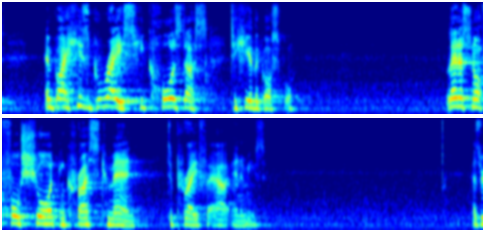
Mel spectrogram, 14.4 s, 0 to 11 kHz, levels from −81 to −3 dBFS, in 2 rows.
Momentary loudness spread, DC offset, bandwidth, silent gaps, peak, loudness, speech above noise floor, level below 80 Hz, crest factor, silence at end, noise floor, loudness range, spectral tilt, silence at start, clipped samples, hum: 18 LU; under 0.1%; 10.5 kHz; none; -14 dBFS; -33 LUFS; 30 dB; -82 dBFS; 22 dB; 0 s; -64 dBFS; 10 LU; -4 dB/octave; 0 s; under 0.1%; none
